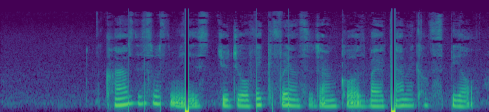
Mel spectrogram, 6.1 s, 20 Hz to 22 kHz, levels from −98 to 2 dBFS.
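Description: Between 1.6 and 2.0 s, chunks out of order: a 200 ms chunk plays one place late, so the speech jumbles at the hard joins but nothing is missing, unlike a dropout. At 2.31–2.35 s, just before "due to a", invalid numbers at full scale pin a 40 ms block to one extreme value, giving one very loud bang rather than distorted speech as in clipping. The reordering returns at 3.2–3.6 s, after "due to a" and before "incident caused by a". Another 40 ms full-scale block follows at 4.89–4.93 s, right after "incident caused by a".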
